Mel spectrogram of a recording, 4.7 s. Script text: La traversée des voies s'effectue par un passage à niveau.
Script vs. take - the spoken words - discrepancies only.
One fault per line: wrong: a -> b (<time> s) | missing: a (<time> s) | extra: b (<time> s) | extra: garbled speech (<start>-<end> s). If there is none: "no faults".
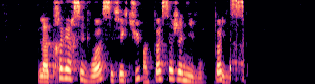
missing: des (1.3 s)
missing: par (2.1 s)
extra: garbled speech (3.2-3.7 s)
